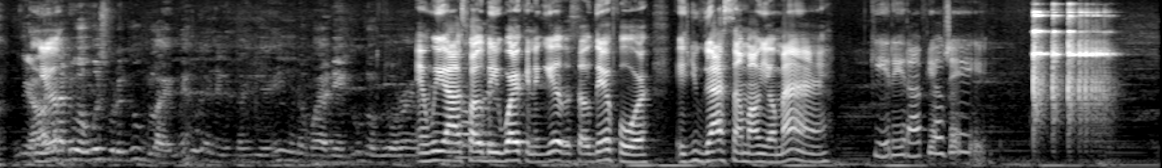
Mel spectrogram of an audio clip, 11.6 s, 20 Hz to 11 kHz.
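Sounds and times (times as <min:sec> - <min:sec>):
speech: 0:00.2 - 0:10.0
glass clinking: 0:10.4 - 0:11.4.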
